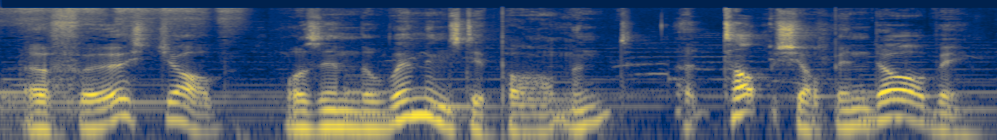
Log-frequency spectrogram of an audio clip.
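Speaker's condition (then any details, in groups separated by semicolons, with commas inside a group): No condition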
